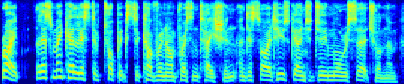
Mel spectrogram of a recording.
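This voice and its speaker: A man playing an easygoing, agreeable young student in a measured, understated scripted dialogue. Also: fairly high pitch, animated, no echo. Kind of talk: scripted exam listening dialogue.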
